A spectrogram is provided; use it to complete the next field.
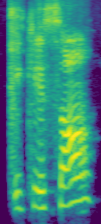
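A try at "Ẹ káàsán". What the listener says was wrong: It's close, but you're gonna say it's E. pronounce it as E. Ekason.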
